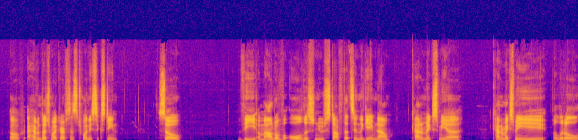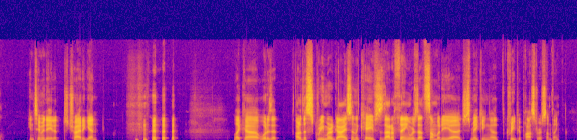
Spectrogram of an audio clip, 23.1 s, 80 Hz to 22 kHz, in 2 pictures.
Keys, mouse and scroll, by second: 0.2 middle click, 1.2 middle click, 1.7 middle click, 2.3 middle click, 3.3 middle click, 4.9 middle click, 5.4 middle click, 6.0 middle click, 6.8 middle click, 8.0 middle click, 8.6 middle click, 9.2 middle click, 10.1 middle click, 10.7 middle click, 12.2 middle click, 12.7 middle click, 13.4 middle click, 14.1 middle click, 14.6 middle click, 14.9 middle click, 15.5 middle click, 16.2 middle click, 16.7 middle click.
